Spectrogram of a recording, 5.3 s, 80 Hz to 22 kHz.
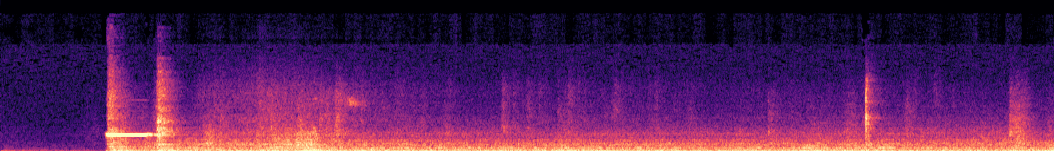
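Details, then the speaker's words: Whirlpool Duet electric dryer (GEW9250PW1) that wouldn't start, after belt switch replacement and belt refitted: thump at startup, then steady even rumble with light tumbling as drum rotates; normal running. "and now our drum's rotating and we'll let it run here for a couple minutes and make sure we got heat"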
